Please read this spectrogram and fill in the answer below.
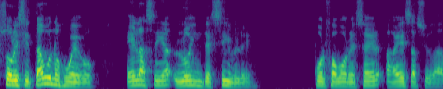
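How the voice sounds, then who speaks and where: Over a quiet background, a man with a fairly high pitch and a dark, mellow tone speaks at a very slow pace, his pitch varying in an ordinary way. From Dominican Republic. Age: 70s. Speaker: physician and sports official; interview guest. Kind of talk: interview. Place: home room. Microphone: earbuds.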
